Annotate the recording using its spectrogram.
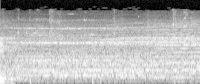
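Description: Basketball game court sound: low, steady crowd noise in the arena with a few faint thuds of the ball bouncing on the court.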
